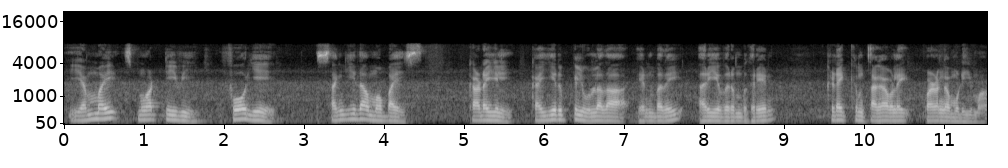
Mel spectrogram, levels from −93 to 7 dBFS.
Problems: none marked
